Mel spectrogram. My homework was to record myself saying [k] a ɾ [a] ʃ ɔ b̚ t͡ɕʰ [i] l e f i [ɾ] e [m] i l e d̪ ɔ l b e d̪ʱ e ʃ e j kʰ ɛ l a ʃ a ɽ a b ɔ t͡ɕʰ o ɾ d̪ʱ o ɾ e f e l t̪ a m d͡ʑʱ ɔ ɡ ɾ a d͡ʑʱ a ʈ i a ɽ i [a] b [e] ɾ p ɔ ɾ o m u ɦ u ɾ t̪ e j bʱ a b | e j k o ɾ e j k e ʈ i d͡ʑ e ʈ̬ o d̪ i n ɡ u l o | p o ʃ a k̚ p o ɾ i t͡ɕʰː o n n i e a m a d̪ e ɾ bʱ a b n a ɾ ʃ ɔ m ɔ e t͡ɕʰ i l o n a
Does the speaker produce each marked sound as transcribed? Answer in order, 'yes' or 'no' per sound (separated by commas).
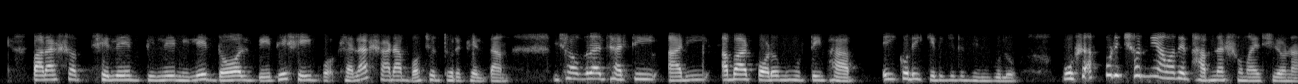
no, yes, no, no, yes, yes, no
